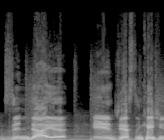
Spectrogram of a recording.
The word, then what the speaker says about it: Zendaya: actually say her name wrong I'm talking about zendaya not zendaya and just in case you don't believe me let's hear it from Zendaya's mouths yourself in case anyone is wondering it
